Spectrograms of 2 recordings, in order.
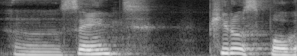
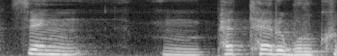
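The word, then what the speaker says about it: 상트페테르부르크: 겁니다 자 아 다음 그림은 그 러시아에 있는 쌩 피로 스 버그 라고 하는 곳 언어 시아 말라는 쌩 페테르부르크 라고 읽어야 게 뒤 될텐데요 어 그 잎이 os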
